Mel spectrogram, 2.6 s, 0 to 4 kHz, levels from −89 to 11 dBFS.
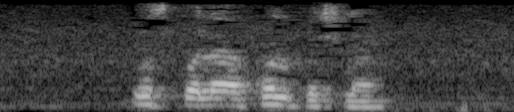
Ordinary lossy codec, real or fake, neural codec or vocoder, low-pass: MP3, 16 kbps; real; none; 3.6 kHz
